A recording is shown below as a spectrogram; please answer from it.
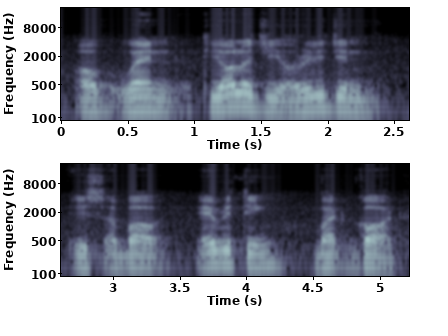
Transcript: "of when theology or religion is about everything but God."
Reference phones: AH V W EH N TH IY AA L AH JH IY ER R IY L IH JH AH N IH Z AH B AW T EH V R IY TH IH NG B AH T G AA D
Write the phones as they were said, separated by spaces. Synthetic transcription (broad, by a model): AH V W EH N T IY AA L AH JH IY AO R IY L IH JH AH N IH S AH B AW T EH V R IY T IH NG B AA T G AA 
